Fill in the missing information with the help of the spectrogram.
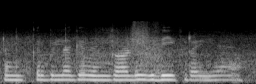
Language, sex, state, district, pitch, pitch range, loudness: Hindi, female, Haryana, Rohtak, 210 Hz, 205-210 Hz, -15 LUFS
